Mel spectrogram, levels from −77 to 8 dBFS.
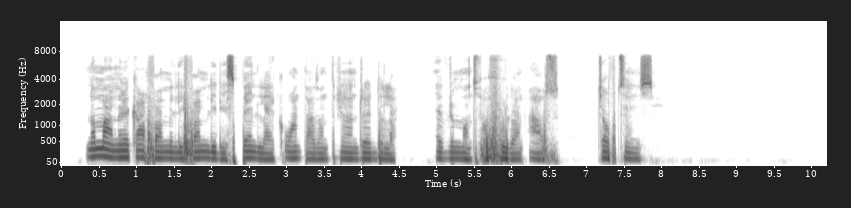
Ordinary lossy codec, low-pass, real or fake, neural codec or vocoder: none; 7.2 kHz; real; none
